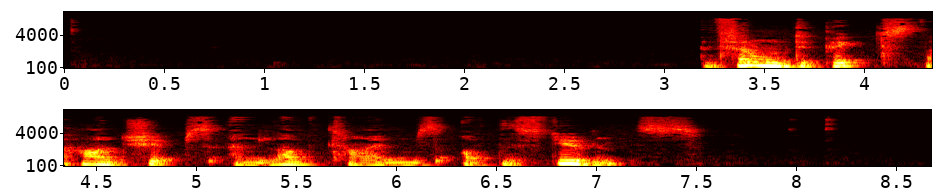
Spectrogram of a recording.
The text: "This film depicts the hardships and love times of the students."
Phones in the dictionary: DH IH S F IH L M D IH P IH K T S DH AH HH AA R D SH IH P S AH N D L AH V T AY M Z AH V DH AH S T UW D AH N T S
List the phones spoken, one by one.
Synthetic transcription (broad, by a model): DH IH F IH L M D IH P IH K T S DH AH HH AA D SH IH P S AH N L AH V T AY M Z AH V DH AH S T UW D N T S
